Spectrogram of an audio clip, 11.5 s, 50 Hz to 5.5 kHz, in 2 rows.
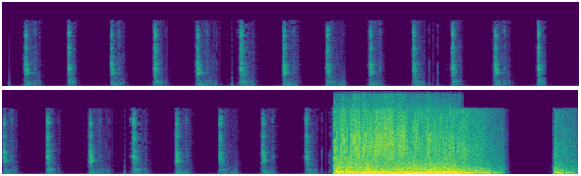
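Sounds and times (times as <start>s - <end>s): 
time bomb: 9.1s - 11.5s.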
